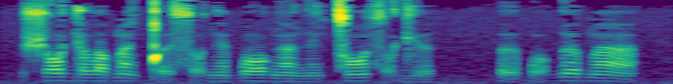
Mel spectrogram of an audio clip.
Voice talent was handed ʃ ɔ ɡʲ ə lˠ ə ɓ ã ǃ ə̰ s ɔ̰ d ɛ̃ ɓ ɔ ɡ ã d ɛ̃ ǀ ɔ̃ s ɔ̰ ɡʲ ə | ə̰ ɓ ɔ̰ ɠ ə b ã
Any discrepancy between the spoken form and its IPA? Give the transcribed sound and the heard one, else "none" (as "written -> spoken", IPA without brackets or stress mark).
none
